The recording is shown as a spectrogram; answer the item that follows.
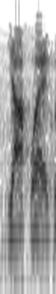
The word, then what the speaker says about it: Yahweh: Yahweh, which is the pronunciation of the four-letter name for God that was given in Hebrew, is gracious.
